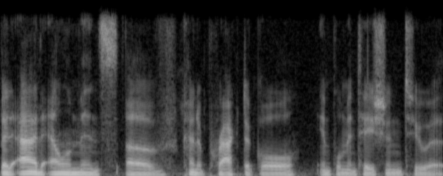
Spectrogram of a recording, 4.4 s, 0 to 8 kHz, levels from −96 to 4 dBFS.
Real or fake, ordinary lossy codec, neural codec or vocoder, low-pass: real; Opus, 64 kbps; none; 7.2 kHz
